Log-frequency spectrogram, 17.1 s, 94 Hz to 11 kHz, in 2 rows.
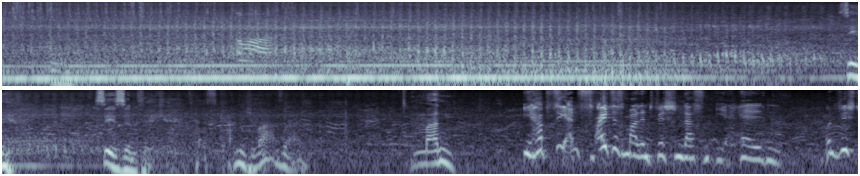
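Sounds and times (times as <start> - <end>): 
helicopter taking off and flying away with deep rotor hum: 0.0 - 17.1
person exclaiming: 2.3 - 2.8
speech: 8.4 - 8.8, 9.6 - 10.2, 10.9 - 11.7, 12.7 - 13.2, 13.8 - 17.1.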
